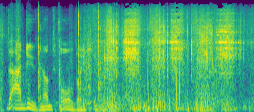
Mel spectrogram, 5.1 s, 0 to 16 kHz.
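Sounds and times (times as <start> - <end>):
speech: 0.2 - 2.3
diesel brush cutter failing to start: 1.5 - 5.0.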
